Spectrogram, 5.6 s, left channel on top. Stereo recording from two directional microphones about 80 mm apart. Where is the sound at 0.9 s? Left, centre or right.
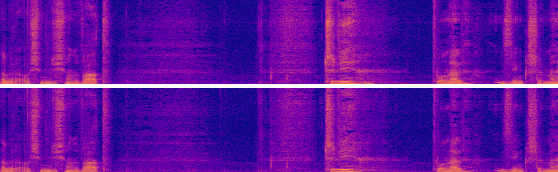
Left.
